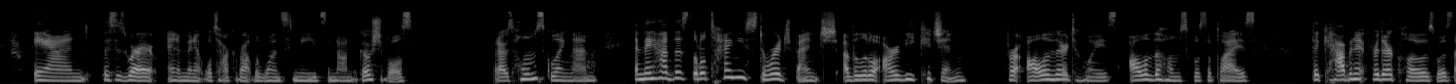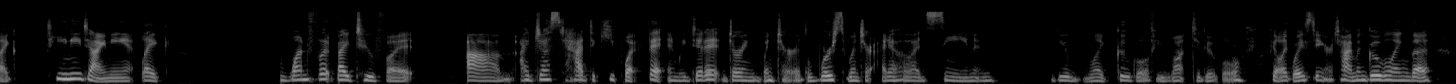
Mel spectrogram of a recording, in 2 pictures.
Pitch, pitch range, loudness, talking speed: 190 Hz, 175-220 Hz, -35 LUFS, 200 wpm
